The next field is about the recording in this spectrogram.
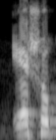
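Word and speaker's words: Aesop: ওয়ান অফ দ্য এসপস বা কেউ এখানে দেখো এসব আছে, কেউ কেউ এসব বলে, কেউ কেউ ইসব বলে, অসুবিধা নেই। এটা দুই রকমই বা দুই উচ্চারণই করা যায়।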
